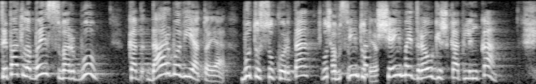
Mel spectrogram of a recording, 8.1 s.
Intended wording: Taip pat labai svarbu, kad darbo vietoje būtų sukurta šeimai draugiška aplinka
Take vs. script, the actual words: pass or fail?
fail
